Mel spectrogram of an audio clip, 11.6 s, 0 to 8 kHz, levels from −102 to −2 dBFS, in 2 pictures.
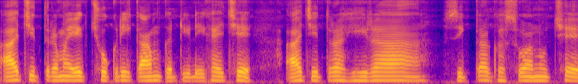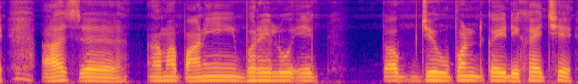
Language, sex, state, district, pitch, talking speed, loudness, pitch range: Gujarati, male, Gujarat, Navsari, 140 Hz, 130 wpm, -21 LUFS, 135-145 Hz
